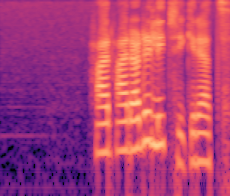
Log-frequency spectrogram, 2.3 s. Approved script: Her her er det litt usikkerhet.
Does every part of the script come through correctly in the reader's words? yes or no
yes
